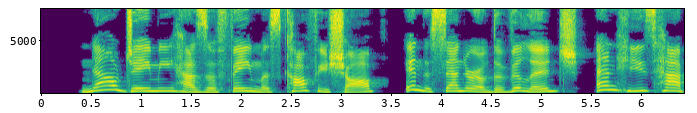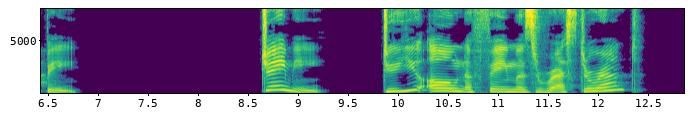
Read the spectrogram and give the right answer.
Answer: No, I don't own a famous restaurant.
